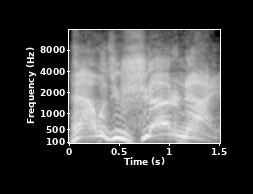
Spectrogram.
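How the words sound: The voice is harsh and grating. The speaker calls it wrong. "a nine with a really annoying voice"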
